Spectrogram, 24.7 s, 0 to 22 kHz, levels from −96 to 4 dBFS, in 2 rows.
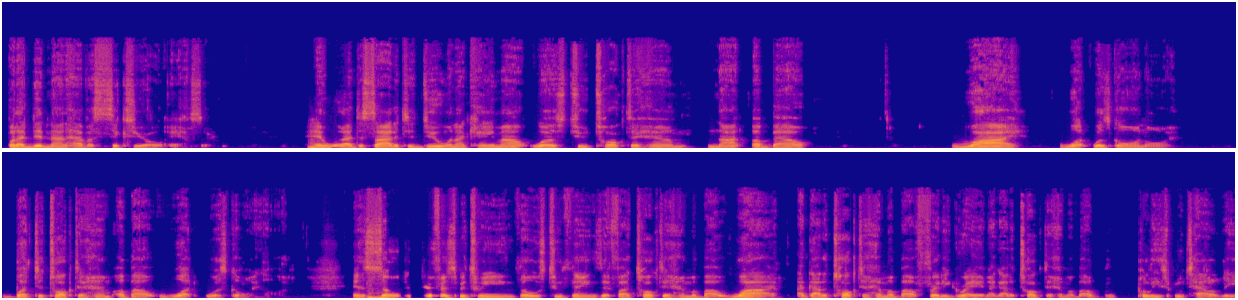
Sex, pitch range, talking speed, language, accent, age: male, 105-125 Hz, 175 wpm, English, American, 40-59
